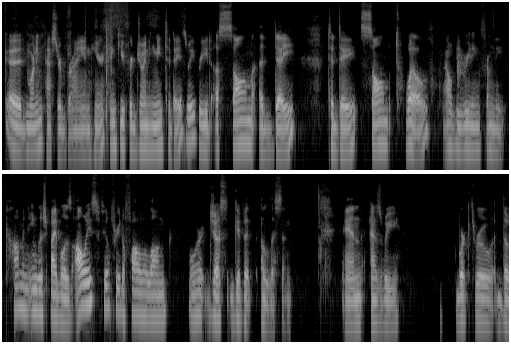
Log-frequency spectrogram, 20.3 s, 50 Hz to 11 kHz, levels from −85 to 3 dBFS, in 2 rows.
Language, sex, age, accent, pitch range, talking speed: English, male, 30-49, American, 100-125 Hz, 140 wpm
